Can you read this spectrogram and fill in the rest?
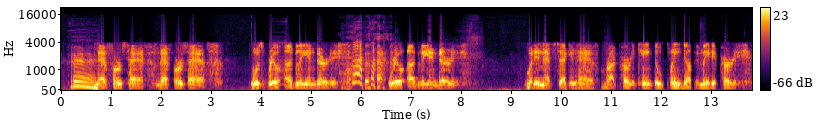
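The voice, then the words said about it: Put-on serious voice. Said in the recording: “I'm going to get into my serious voice.”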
